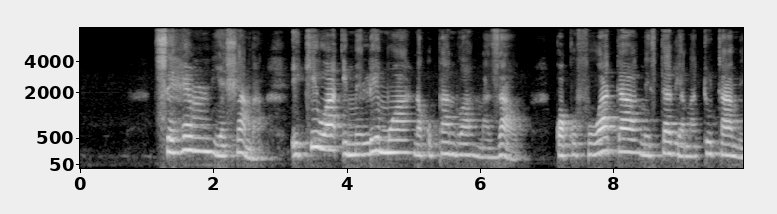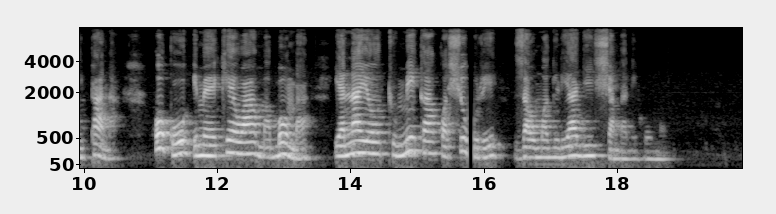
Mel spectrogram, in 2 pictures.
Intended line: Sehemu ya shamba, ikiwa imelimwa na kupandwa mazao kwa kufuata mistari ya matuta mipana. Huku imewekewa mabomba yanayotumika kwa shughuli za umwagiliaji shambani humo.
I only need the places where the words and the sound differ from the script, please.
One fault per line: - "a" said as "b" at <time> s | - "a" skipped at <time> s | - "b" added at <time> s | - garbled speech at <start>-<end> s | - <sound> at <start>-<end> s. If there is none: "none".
- dropout at 15.8-15.9 s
